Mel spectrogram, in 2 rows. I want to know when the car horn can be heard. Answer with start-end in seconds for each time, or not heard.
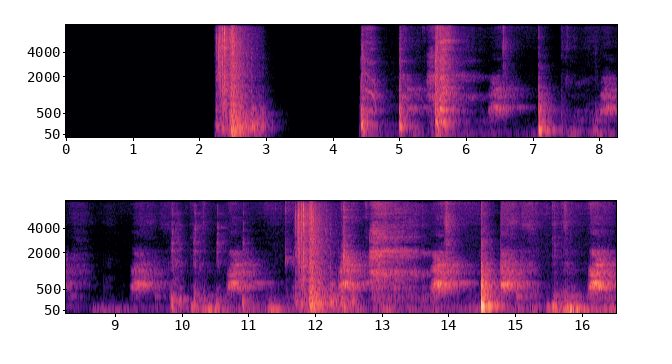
not heard.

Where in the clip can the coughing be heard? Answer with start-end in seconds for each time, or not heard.
4.4-5.8, 9.8-10.9.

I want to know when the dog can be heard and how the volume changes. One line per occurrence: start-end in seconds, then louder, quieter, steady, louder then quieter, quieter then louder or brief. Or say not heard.
5.0-16.4 quieter then louder.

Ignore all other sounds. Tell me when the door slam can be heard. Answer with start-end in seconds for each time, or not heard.
2.2-3.0, 11.7-12.6.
